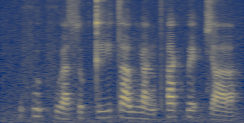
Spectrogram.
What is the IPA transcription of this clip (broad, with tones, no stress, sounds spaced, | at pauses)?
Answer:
f u˦˥ ʔ f u˩˦ a̯ s u˨˩ k̚ t iː˦˥ t a˧ w ŋ a˩˦ ŋ pʰ a˦˥ k̚ p e˥˩ ʔ t͡ɕ aː˨˩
